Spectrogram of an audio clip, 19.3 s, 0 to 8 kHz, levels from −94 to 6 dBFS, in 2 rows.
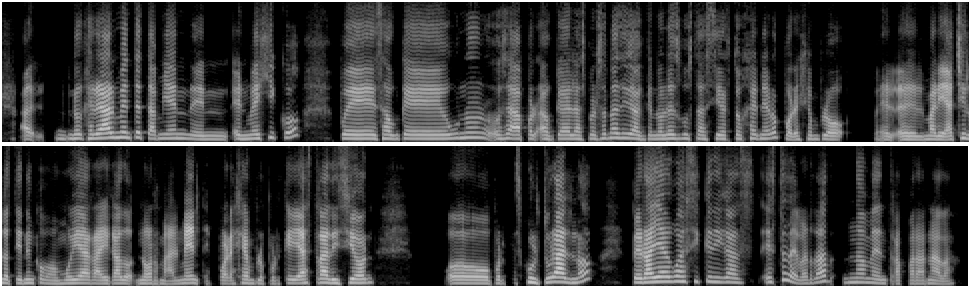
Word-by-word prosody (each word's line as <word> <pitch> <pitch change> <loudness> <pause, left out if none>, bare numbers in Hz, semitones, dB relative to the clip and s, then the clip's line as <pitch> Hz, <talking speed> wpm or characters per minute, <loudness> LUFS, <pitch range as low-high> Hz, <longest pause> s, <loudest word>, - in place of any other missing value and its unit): ah, - - -1
n 220 +2 -7
generalmente, 275 +5 +4
también 235 0 -2
en 190 -2 -4
en 205 0 -2
México, 280 - -3 0.4
pues, 220 -1 +2
aunque 215 0 +1
uno, 270 +2 -5
o - - -5
sea, 215 -2 +3
por 215 0 -7
aunque 210 +1 -2
las 210 -1 -3
personas 240 +5 -4
digan 235 -5 -1
que 205 - -9
no 210 +1 -3
les 225 0 -2
gusta 220 -2 -6
cierto 210 +1 -5
género, 230 +4 -4
por 200 -11 -4
ejemplo, 195 0 -4 0.3
el 175 - -7
el 175 -1 0
mariachi 185 +5 +3
lo 200 -4 0
tienen 200 +1 -2
como 180 -6 -6
muy 190 +3 0
arraigado, 185 -1 +3
normalmente, 180 0 +2
por 175 0 -2
ejemplo, 180 0 -2
porque 175 +3 -4
ya 195 +1 +8
es 205 - -3
tradición, 215 0 +3 0.7
o 185 -1 +1
porque 190 +2 -8
es 180 - -16
cultural, 245 0 +5
¿no? 275 - -1 0.4
Pero, 240 0 +7
¿hay 260 +2 +8
algo 275 +1 +3
así 285 -1 -2
que 280 - -4
digas: 245 -4 -4
"Este 255 +9 -5
de 290 - -1
verdad 235 +11 -2
no 240 +2 -5
me 220 -2 -3
entra 180 -3 -7
para 170 0 -5
nada"? 165 -2 -4
215 Hz, 185 wpm, -24 LUFS, 185-235 Hz, 0.7 s, ya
